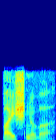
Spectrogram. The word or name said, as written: Vaishnava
